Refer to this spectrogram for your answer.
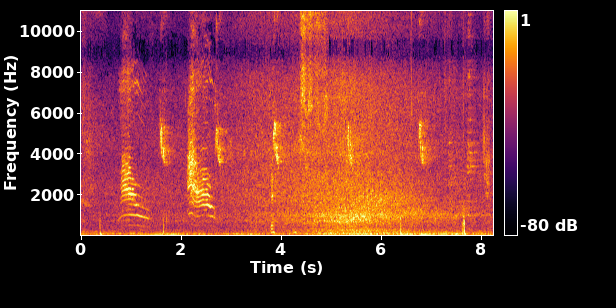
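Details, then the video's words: Female cat calling to mate with a male cat, making strange noises: two strong, bending, slightly quavering meows in quick succession near the start, then quieter short calls, with a constant low hum and rushing background noise. "The female cat meows to mate with the male cat, making strange noises"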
